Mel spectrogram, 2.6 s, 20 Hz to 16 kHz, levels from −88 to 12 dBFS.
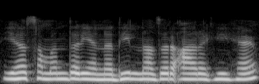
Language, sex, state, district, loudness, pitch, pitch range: Hindi, female, Haryana, Jhajjar, -10 LUFS, 245 Hz, 235-250 Hz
